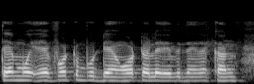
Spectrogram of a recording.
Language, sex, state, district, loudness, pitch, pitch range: Chakma, male, Tripura, West Tripura, -15 LUFS, 180 Hz, 175-195 Hz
